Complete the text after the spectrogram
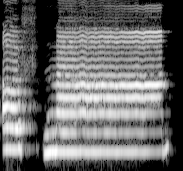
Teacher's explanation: فا پر قلقلہ نہیں کیا جاتا، یہ پڑھا جائے گا افنان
